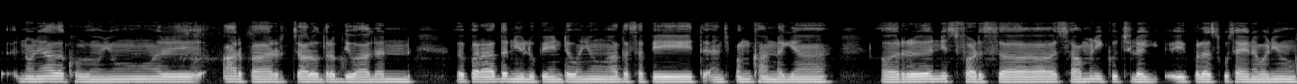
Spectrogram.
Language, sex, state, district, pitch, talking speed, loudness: Kumaoni, male, Uttarakhand, Tehri Garhwal, 120 Hz, 140 wpm, -15 LUFS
